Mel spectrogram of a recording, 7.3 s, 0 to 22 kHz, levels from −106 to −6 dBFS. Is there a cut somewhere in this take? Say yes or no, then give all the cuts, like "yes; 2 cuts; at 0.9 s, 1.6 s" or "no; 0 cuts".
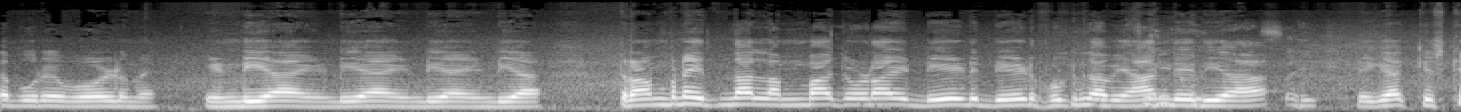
no; 0 cuts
